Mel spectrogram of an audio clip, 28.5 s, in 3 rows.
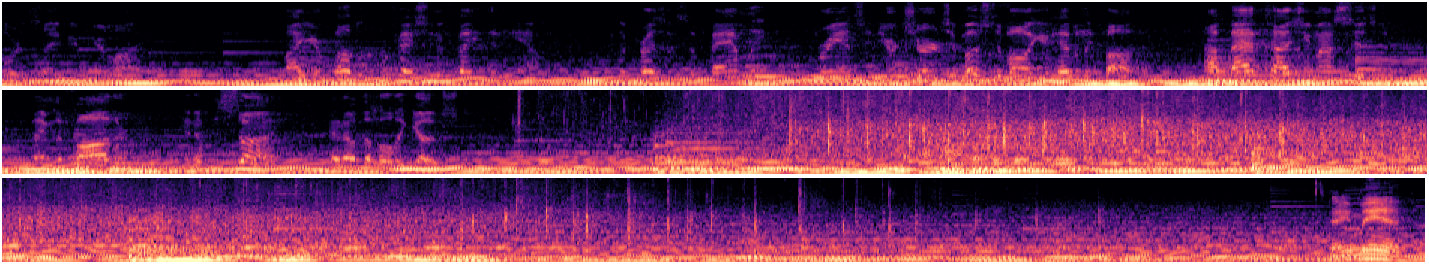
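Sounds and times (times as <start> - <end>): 
sustained droning music: 0.0 - 28.4
speech: 2.2 - 14.8, 17.8 - 18.4
audience applause after a baptism: 14.0 - 26.5.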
